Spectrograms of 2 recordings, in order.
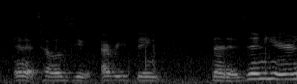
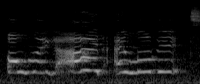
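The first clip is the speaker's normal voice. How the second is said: much higher, louder squeal of joy; excited squeal; 8 dB louder than usual. Real, not acted. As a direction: shriek with delight. Thrilled by purple unicorn pen.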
